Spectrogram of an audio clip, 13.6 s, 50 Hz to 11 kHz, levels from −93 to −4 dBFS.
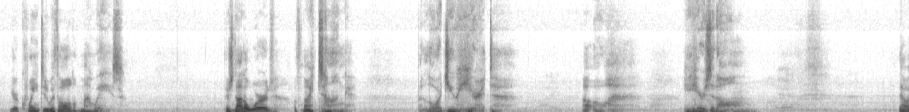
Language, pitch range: English, 145-170 Hz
